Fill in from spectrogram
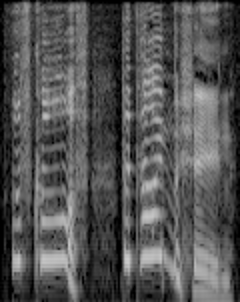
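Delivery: put-on high-pitched boyish eureka; excited realization. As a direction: cry it out as the idea strikes. Sponge has sudden idea.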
